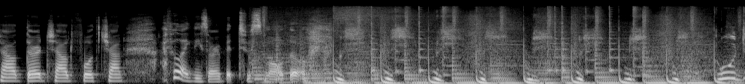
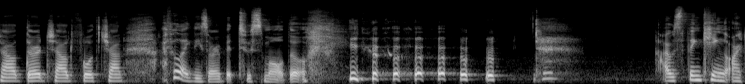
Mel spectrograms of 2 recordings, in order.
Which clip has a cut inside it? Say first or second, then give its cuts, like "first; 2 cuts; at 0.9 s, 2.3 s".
first; 1 cut; at 3.2 s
